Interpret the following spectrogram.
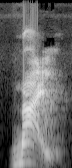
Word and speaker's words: knife: Then in this particular graphing that is kn the K is silent. Hence we're left with what? In words like me. Look at the transcription. We don't have the C sound there. So it's me. Knife.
